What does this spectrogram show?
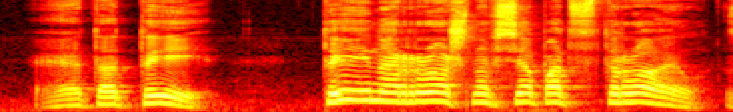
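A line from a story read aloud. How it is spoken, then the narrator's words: Teenager shouting. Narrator (Russian): закричал подросток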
